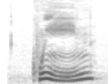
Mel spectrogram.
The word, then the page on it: quin: Latin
